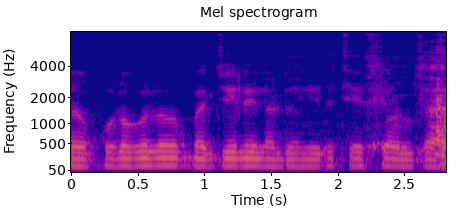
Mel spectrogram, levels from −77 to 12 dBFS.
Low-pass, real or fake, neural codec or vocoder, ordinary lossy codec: none; fake; codec, 16 kHz, 4 kbps, FunCodec, trained on Chinese and English, 50 frames a second; none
